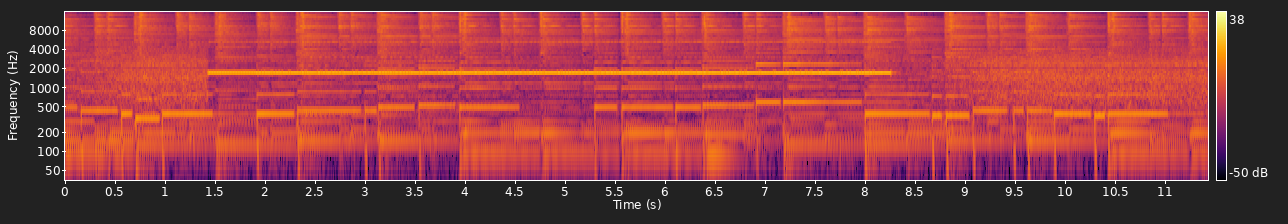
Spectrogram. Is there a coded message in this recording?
Yes: PSK63 (62.5 baud) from 1.4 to 8.3 s, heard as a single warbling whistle, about 1750 Hz.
